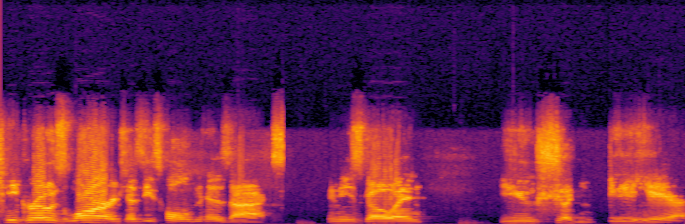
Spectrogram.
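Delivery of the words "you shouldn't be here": grumpy, irritable-sounding voice. Game master voicing a man growing huge while holding his axe, grumpy voice. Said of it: "He's grumpy".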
